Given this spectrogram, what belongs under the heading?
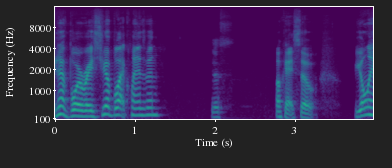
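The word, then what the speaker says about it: BlacKkKlansman: Romo yes no and black Klansmen or black K Klansmen okay you don't pronounce the K in the middle okay I wanted to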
